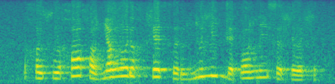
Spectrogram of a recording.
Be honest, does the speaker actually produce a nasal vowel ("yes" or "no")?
no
